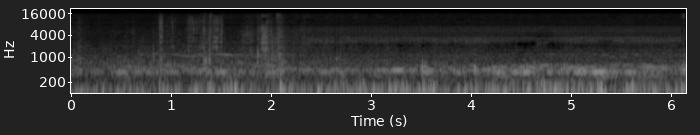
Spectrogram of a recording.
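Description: Wind rumbling on the microphone outdoors, with a faint steady hum and a few soft clicks in the first couple of seconds.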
